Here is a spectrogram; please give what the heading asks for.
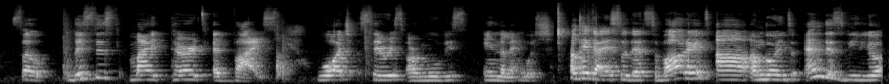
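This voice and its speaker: A chatty woman in her thirties from Curaçao. Her voice sits at an ordinary middle pitch and is recorded a little away from the mic in an echoey room. She talks in a casual, animated way with frequent laughter. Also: far from the mic. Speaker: vlogger. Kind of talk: casual language-learning tips vlog.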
